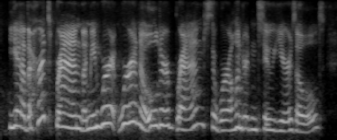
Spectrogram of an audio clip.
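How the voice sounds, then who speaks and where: A woman with an Irish accent speaks at a high pitch and a moderate pace, her intonation lively and her loudness very even. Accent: Irish, still fairly decent. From Ireland. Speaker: marketing executive. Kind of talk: interview.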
